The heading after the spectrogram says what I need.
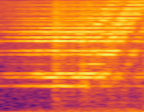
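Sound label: wave sweep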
